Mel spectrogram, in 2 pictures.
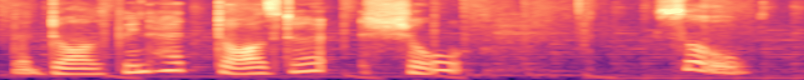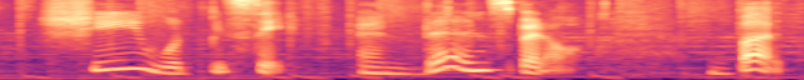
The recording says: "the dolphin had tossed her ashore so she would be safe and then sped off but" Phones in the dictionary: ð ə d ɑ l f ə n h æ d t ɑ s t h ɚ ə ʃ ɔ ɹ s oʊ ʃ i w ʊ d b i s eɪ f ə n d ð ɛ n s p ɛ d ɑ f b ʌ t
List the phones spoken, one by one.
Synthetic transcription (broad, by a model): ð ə d ɑ l f ə n h æ d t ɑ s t h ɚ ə ʃ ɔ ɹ s oʊ ʃ i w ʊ d b i s eɪ f ə n d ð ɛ n s p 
